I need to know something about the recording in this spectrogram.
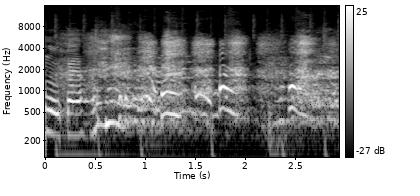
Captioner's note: gasping for breath; laughter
